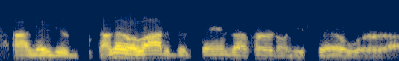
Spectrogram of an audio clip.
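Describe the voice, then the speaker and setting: His pitch varies in an ordinary way as a man speaks at a fairly slow pace. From Baltimore, Maryland, US. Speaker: listener sending audio message. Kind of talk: recorded voice message.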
